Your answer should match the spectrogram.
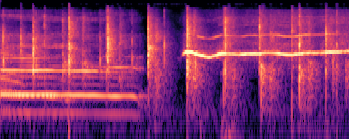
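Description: Audience applause, a steady patter of many hands clapping, joined by a sustained low musical tone that gives way midway to a higher, wavering whistle-like tone over the continuing claps.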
